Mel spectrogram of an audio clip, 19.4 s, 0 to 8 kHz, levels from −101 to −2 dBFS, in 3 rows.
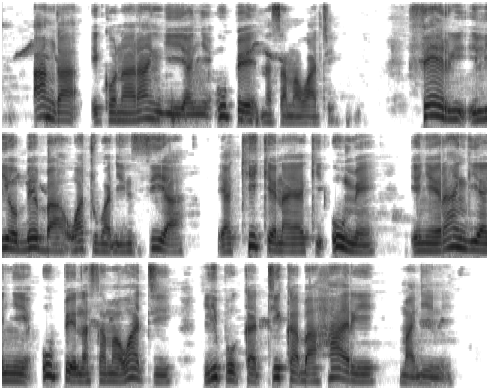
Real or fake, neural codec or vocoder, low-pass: real; none; 7.2 kHz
